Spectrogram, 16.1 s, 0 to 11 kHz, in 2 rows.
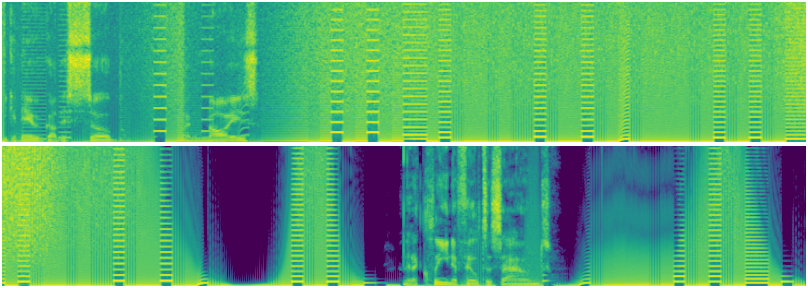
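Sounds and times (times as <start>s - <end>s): sub bass: 0.0s - 16.0s
synth stepped notes: 0.0s - 16.0s
synth noise hiss: 7.8s - 8.7s.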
